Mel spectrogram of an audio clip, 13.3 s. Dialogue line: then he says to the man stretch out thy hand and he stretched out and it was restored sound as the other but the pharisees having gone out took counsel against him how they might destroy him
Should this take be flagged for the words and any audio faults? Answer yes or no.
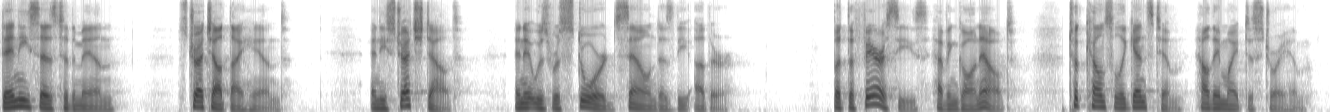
no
